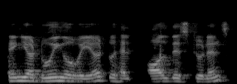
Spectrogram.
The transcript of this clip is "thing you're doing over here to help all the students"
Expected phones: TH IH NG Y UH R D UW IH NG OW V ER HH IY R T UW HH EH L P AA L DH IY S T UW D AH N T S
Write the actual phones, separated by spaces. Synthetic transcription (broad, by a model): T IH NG Y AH R D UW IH NG OW V ER HH IY R T UW HH EH L P AA L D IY S T UW D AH N T S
